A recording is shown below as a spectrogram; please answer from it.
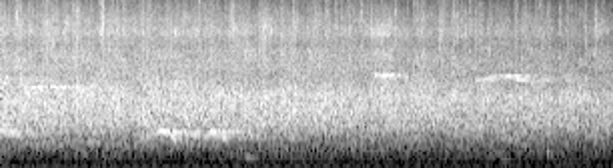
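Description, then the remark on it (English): An audience at an Acoustic Stage evening show claps steadily for the performing musicians, a dense, even wash of applause that holds at a fairly loud level for several seconds without fading. “Give them a round of applause for their great effort.”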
